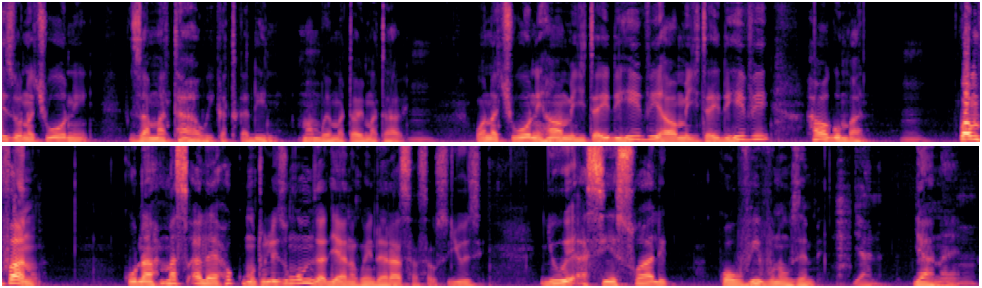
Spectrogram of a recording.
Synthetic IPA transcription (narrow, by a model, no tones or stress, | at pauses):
izɔwanat͡ʃuɔni | zamatʰawikati̥kaɗinimambɔjamatawimatawi | wanat͡ʃuɔniɦawawamɛʄitaiɗihivihawamɛʄitaiɗihivi | hawaɠɔmbani | kwam̩fanɔ̰ | kunamasalajahukmutulizuŋɡum̩zaʄana̰k̬wɛɲɛɗa̰ɾasa̰sa̰ṵsiʄuzi | ʄuɛʔasiɛswali | kwauvivunauzɛmbɛ | ʄanajɛ̰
